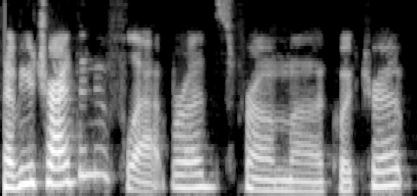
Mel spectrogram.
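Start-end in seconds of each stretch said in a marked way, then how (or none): none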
